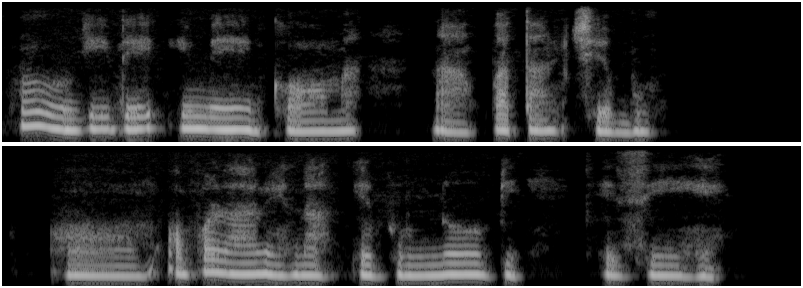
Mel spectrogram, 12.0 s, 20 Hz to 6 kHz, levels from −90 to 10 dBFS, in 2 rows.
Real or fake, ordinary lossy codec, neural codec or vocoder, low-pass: real; none; none; 5.4 kHz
